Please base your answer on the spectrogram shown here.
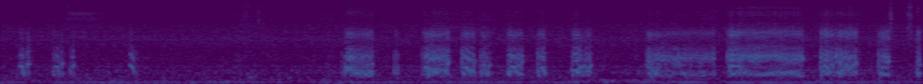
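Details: A young female guinea pig, said to be content and happy, giving short chirping and chuckling calls in uneven bursts, some clustered into longer runs, with quiet gaps between.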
